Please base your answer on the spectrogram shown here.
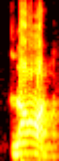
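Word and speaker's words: knot: नॉक क्योंकि के बाद एन आया तो के साइलेंट के एन ओ टी नॉट Connaught लिखा है कनोट लेकिन नॉट पढ़ेंगे क्यों क्योंकि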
